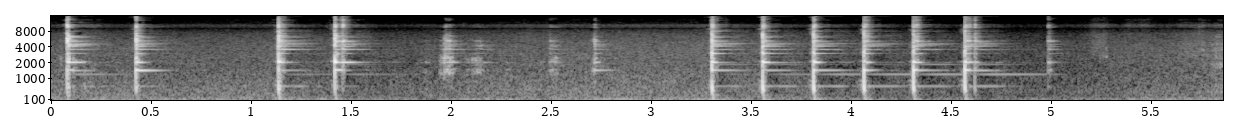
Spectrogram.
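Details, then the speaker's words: Caravan wheel bearing service: sharp hammer taps in bursts with bright ringing ping while driving the bearing race into the hub; ping should change once race is fully seated; race not yet fully seated. "so what you're listening for if you listen to this this tiny sound we're listening for that to change right"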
